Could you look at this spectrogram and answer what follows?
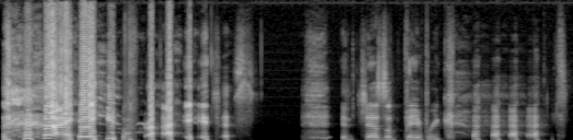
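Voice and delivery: slow, high words broken by laughter; laughing protest. Real, not acted. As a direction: complain while cracking up. Laughing through the shock.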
